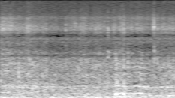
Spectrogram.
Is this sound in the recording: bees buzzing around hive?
yes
